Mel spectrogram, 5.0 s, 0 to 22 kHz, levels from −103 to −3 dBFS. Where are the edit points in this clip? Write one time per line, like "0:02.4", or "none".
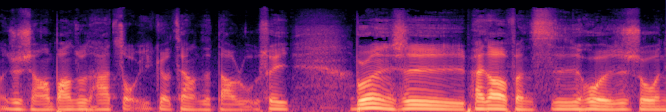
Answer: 0:02.6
